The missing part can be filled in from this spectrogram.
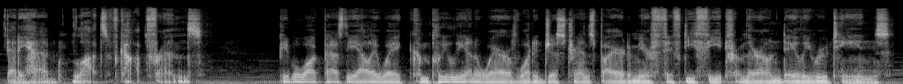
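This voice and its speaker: A man giving measured, somber scripted narration of a dark first-person story. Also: extremely low pitch.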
